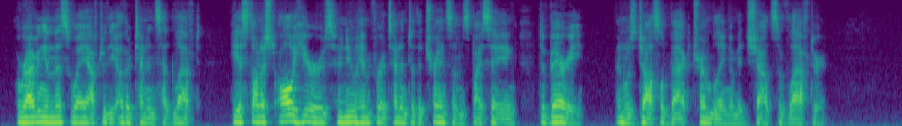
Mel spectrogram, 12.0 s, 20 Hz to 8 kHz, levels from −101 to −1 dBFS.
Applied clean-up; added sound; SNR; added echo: none; none; none; none.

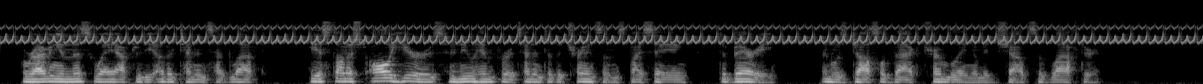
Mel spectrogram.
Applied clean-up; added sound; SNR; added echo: none; Siren; 4 dB; none.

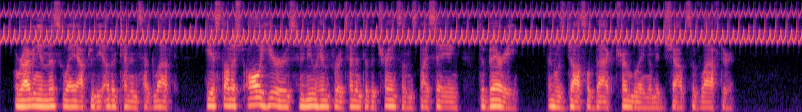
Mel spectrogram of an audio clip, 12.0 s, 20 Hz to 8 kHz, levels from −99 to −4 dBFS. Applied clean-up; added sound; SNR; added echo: neural mask model RNNoise.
